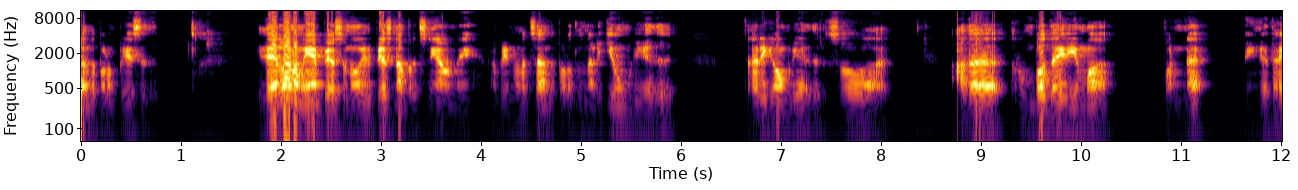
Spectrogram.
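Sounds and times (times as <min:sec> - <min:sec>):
man talking into a microphone: 0:00.0 - 0:06.0, 0:06.6 - 0:12.0.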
